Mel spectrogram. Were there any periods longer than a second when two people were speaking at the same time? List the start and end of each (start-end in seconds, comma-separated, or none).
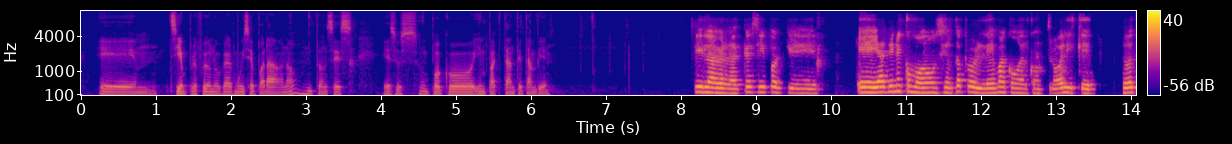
none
